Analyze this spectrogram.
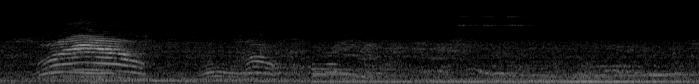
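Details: Domestic cats fighting: one loud rising-and-falling yowl, then a series of shorter, quieter wavering moans and growling cries over steady low background hum.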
